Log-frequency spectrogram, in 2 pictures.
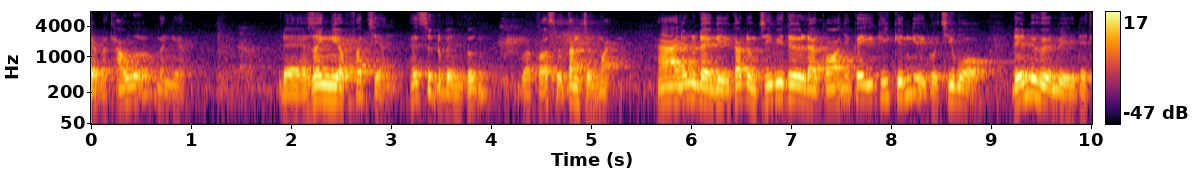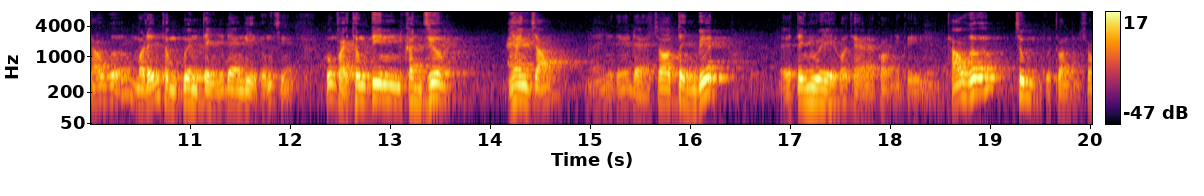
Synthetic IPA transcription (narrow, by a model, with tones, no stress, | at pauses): i˨˩p̚laː˨˩t̪ʰaː˨˦wɣə̰ː˧˥za˧jŋŋi˨˩əp̚ | ɗe˧˩zwa˧jŋ̟ŋi˨˩əp̚faː˦˥t̚t͡ɕi˧˩ənhe˦˥t̚sɨ˦˥k̚ɗɨ˨˩ɓï˨˩ŋ̟vɨ̰˧˥ŋvaː˨˩kɔ˨˦sɨ̰˧˨t̪a˧ŋt͡ɕɨ˨˩əŋma̰˧˨jŋ | haː˧jɲɨ̰˧˥˧ɗe˨˩ŋḭ˧˨kaː˦˥k̚ɗə˨˩wŋ͡mt͡ɕi˨˦vi˨˦t̪ʰɨ˧laː˨˩kɔ˨˦ɲɨ̰˧˥ŋkaː˨˦jki˨˦ki˨˦ənŋḭ˧˨ku˧˩ət͡ɕi˧ɓo̰˧˨ | ɗe˨˦nəː˨˦jhwḭ˧˨ənvi˧˩ɗe˧˩t̪ʰaː˨˦wɣə̰ː˧˥maː˨˩ɗe˨˦nt̪ʰə˨˩mkwi˨˩ənt̪ï˨˩ŋ̟ɲɨ˧˦ɗe˨˩ŋḭ˧˨kʊ̰˧˥ŋ͡msɛ̰˧˥ | kʊ̰˧˥ŋ͡mfaː˧˩jt̪ʰə˧wŋ͡mt̪i˧nxə˨˩nzɨ˧əŋ | ɲa˧jŋ̟t͡ɕa˨˦wŋ͡m | ɗɲɨ̰˧t̪ʰe˨˦ɗe˧˩t͡ɕɔ˧t̪ï˨˩ŋ̟ɓi˦˥ət̚ | ɗe˧˩t̪ï˨˩ŋ̟hwi˨˩kɔ˨˦t̪ʰe˧˩laː˨˩kɔ˨˦ɲɨ̰˧˥ŋkaː˨˦jt̪ʰaː˨˦wɣə̰ː˧˥t͡ɕʊ˧ŋ͡mku˧˩ət̪waː˨˩nʰ˧˨ŋ͡msa˨˧˦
